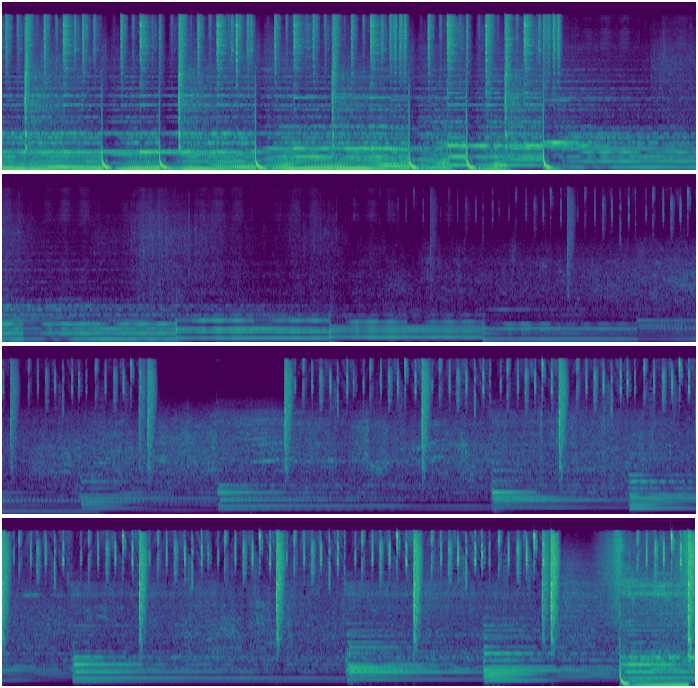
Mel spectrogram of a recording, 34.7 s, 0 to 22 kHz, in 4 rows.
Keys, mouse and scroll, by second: 4.0 t.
